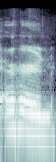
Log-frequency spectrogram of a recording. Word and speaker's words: Ahern: This Ahern.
